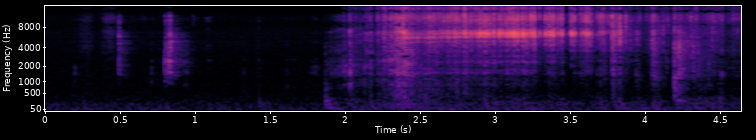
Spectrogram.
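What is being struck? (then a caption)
Bar of soap scraped with a metal blade. A solid white dry soap bar is held in hand and shaved with a metal box-cutter blade. A few faint, soft ticks come first, then a long, bright, crunchy scraping sets in and builds, with a thin, steady high tone through the carving before it eases near the end.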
